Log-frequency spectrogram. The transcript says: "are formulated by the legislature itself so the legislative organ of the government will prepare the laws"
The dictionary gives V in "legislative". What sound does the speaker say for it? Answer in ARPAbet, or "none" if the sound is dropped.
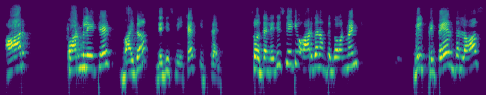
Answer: V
